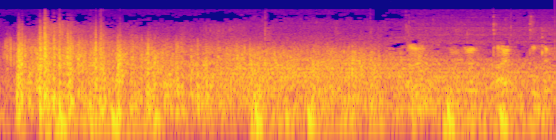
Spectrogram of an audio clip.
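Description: A sudden loud crackling rumble at the start that dies away over a second or two into a low steady rumble.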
